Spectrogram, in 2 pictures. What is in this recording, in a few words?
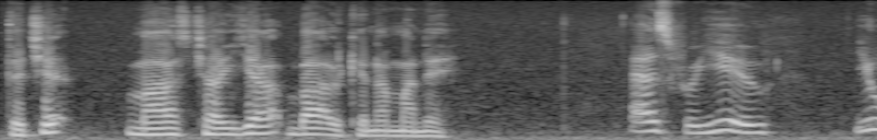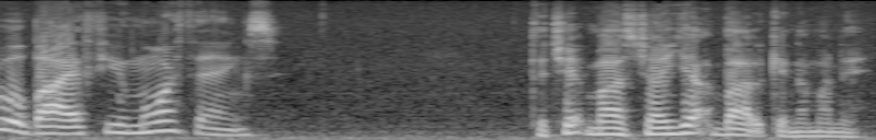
conversation, maya; Teche' maas chan ya'ab ba'al ken a manej?; As for you, will you buy a few more things?; JUNP'IIT MAYA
